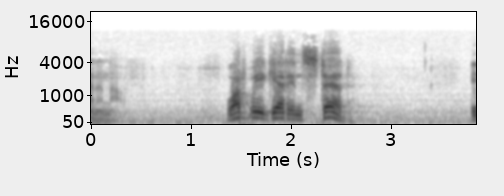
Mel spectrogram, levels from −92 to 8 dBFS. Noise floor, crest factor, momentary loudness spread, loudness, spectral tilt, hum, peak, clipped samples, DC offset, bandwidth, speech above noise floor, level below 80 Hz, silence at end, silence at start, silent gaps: -55 dBFS; 16 dB; 19 LU; -19 LUFS; -4.5 dB/octave; none; -6 dBFS; under 0.1%; under 0.1%; 11 kHz; 36 dB; -54 dBFS; 0 s; 0 s; none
